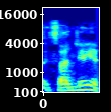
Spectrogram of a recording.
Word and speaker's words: Sanjay: Now I don't have to, you know, probably even saying my name would probably be Osanjay. Like in the 1990s when I was here, I would have to spell it out. Now it's Sanjay, and everybody, especially at the hospitals, everybody knows it from Sanjay Gupta.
